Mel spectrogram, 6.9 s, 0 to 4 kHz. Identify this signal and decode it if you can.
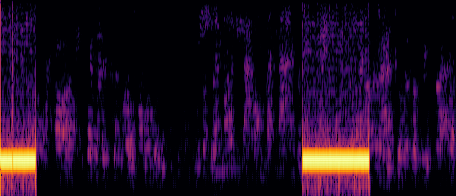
Ringback tone (Europe, 425 Hz), with speech.
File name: out- -2017- - - .99405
